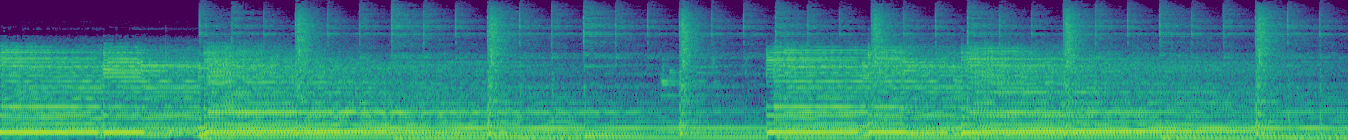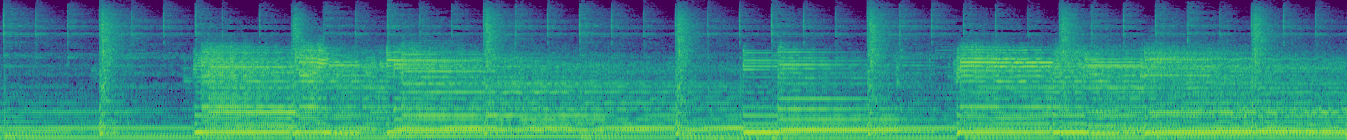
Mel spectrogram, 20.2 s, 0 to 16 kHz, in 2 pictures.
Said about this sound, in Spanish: fue la primera canción que ya en 1958 introdujo distorsión en el sonido de la guitarra eléctrica, bueno, pues en su época las emisoras de radio lo consideraban, te lo digo textualmente, insoportables disonancias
